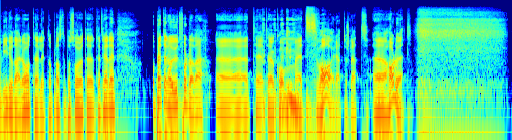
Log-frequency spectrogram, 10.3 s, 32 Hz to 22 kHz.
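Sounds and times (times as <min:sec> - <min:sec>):
speech: 0:00.0 - 0:08.8
deep breath in before reciting: 0:02.3 - 0:02.8, 0:08.3 - 0:10.2.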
